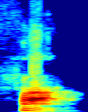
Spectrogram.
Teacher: সামনের উপরে দুই দাঁত নিচের ঠোঁটের পেটের সঙ্গে লেগে হালকা বাতাস বের হবে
